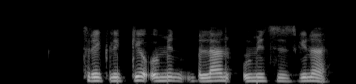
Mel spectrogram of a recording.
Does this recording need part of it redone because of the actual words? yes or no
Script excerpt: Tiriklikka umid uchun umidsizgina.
yes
